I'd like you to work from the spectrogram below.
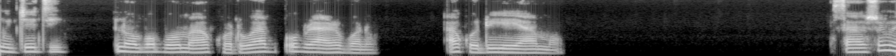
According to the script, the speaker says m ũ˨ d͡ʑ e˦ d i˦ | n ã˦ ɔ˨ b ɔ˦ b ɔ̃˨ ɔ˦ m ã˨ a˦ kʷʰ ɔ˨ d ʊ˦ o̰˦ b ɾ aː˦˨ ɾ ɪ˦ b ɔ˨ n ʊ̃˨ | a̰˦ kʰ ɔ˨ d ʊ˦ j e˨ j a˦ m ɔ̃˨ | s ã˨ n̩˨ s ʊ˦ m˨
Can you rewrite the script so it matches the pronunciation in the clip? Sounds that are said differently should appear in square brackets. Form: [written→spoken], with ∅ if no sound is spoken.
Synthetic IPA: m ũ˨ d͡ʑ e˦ d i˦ | n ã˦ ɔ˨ b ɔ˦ b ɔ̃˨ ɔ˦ m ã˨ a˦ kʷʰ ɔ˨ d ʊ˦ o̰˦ b ɾ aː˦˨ ɾ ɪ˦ b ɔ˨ n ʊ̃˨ | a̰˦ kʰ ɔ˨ d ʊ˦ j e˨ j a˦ m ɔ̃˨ | s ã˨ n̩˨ s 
